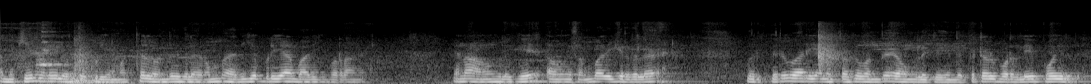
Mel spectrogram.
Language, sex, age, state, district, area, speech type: Tamil, male, 30-45, Tamil Nadu, Salem, urban, spontaneous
